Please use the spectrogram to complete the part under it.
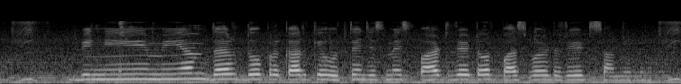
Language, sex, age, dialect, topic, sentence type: Hindi, female, 18-24, Awadhi Bundeli, banking, statement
